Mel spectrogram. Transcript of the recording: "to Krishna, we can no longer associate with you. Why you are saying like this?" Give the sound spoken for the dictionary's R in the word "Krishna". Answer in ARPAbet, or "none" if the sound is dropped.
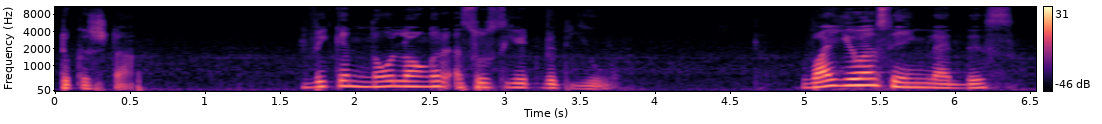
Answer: none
